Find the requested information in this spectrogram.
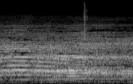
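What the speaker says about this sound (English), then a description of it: "noisy sheep" Sheep on a farm give a short, close bleat that stands alone and is clear against a quiet background.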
